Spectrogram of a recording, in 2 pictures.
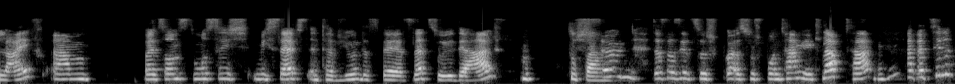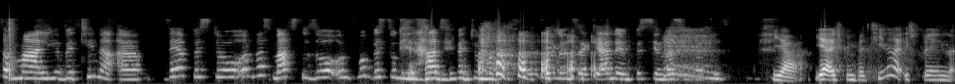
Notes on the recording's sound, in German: heute teile ich mit dir ein wundervolles Live auf Instagram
